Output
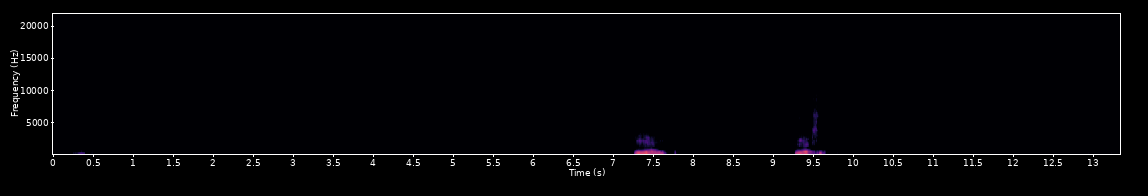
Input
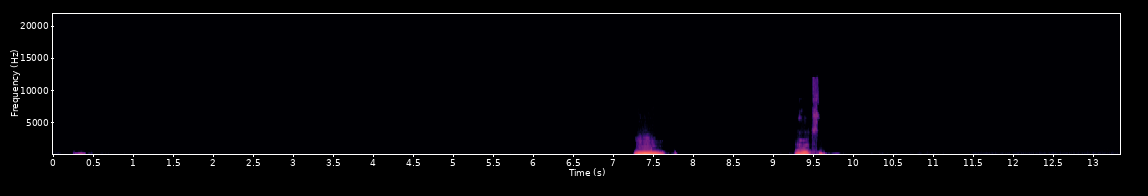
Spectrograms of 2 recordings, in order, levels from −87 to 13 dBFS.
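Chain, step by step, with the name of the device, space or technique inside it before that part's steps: talk box (valve stage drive 18 dB, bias 0.4; talking filter e-i 3.6 Hz); trim +2.5 dB

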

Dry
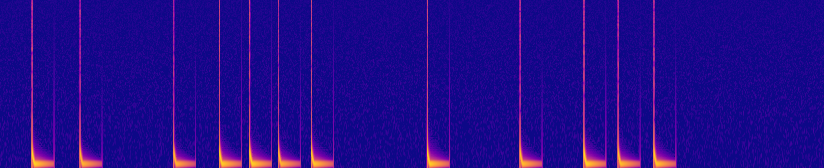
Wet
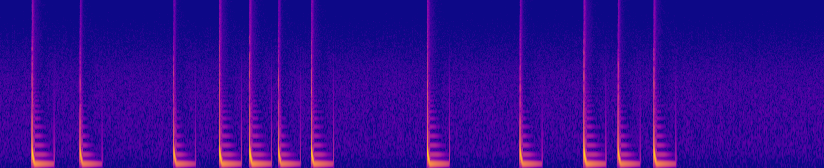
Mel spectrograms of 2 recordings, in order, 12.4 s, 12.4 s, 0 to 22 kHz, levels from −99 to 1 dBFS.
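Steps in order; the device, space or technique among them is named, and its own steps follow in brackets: phone line with mismatched companding (band-pass 310–3600 Hz; companding laws mixed up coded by mu)

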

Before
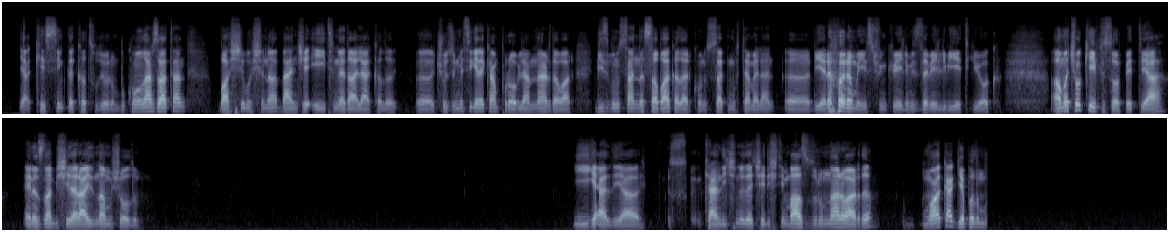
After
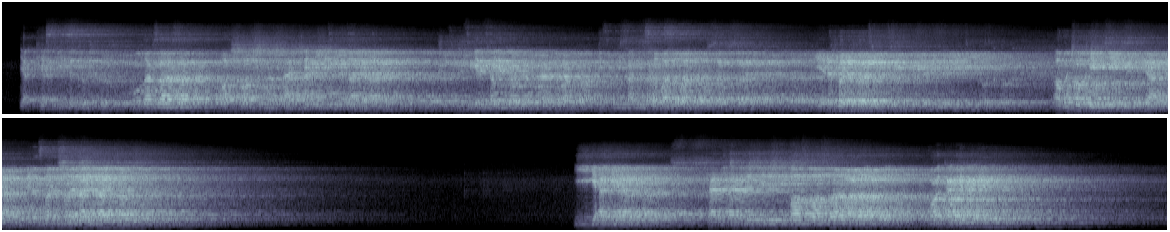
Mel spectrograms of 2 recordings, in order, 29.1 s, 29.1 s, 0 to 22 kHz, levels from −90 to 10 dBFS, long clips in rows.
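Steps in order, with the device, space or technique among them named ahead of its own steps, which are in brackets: station announcement (band-pass 480–4300 Hz; peaking EQ 2.2 kHz +11 dB 0.43 oct; loudspeakers at several distances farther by 81 m -3 dB, 96 m -4 dB; reverberation RT60 3.8 s, pre-delay 3 ms, DRR -5 dB)

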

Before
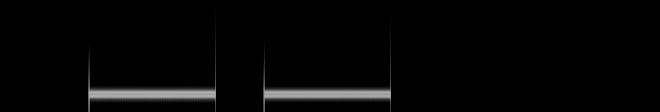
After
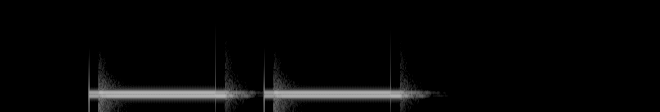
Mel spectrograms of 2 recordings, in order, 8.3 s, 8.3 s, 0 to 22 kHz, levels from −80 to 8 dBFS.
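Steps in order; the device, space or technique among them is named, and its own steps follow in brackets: bathroom (reverberation RT60 0.60 s, pre-delay 118 ms, DRR -2.5 dB); trim -4.5 dB

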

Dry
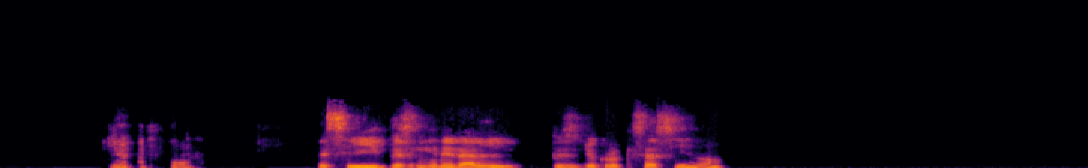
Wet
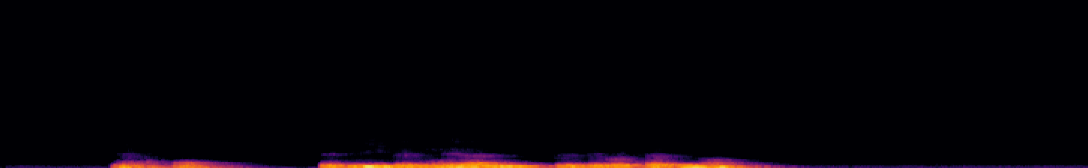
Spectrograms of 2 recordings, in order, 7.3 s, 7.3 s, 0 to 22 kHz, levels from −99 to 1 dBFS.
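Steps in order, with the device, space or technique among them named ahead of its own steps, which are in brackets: next room (low-pass 530 Hz 24 dB/octave; reverberation RT60 0.45 s, pre-delay 33 ms, DRR -9 dB)

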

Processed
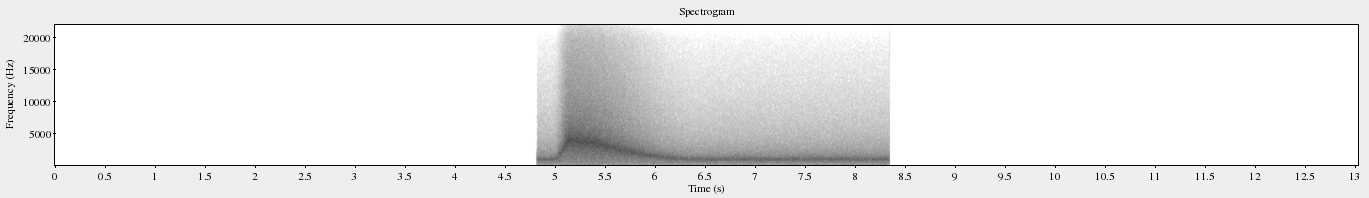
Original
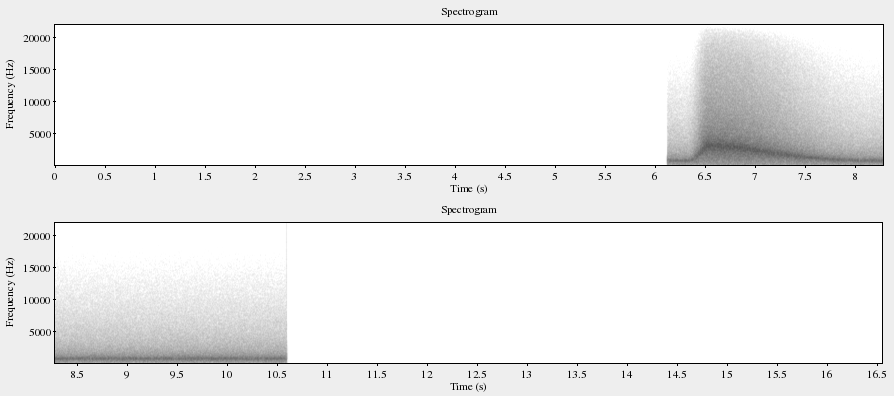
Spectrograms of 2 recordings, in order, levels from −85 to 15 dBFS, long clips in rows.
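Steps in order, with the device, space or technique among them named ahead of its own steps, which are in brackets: nightcore (tape speed +27%); trim +5 dB

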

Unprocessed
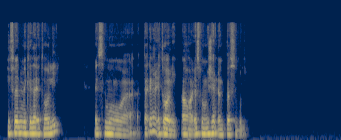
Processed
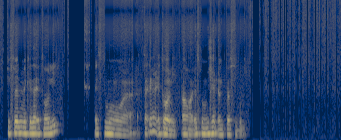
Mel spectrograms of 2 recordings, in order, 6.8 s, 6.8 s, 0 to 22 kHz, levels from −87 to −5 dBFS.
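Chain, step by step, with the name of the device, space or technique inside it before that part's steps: budget class-D amplifier (dead-time distortion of 0.1 ms; zero-crossing glitches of -22.5 dBFS); 3.63–4.19 s: peaking EQ 2.3 kHz +0.5 dB -> -10.5 dB 2.8 oct; trim -8 dB

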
